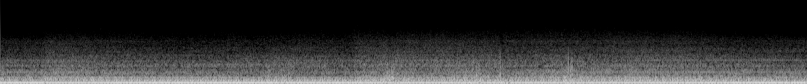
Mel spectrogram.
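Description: Boat engine running at a steady speed, a constant low drone, with water rushing along the hull.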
